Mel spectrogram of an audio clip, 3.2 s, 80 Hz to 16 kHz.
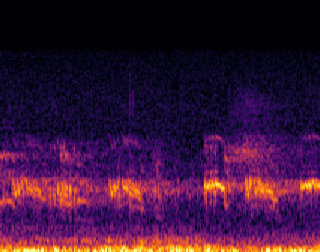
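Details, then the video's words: Common cranes flying over in Estonia on 18 October 2015, mid-pitched trumpeting calls repeated every half second or so, partly overlapping, above a strong low rumbling background noise. "Cranes flying over"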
